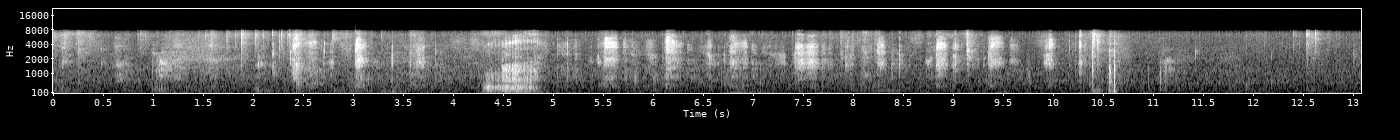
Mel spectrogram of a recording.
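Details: A Jack Russell Terrier carrying back a rubber bone pants and snuffles in quick, breathy bursts, with one louder huffing growl.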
